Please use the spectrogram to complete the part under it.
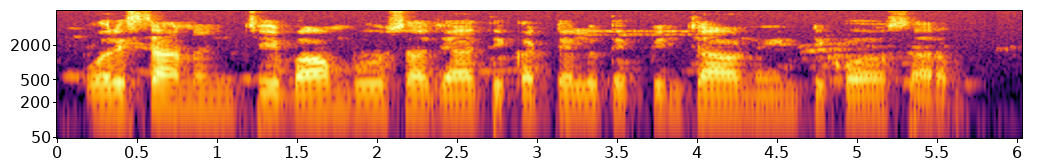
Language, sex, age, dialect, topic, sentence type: Telugu, male, 46-50, Southern, agriculture, statement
